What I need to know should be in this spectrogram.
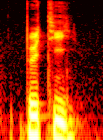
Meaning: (adjective) 1. small 2. little 3. petty; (noun) 1. small one (anything that is small) 2. little one (anything that is little) 3. little one; child (of humans or other animals)
- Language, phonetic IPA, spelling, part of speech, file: French, [p(ə)tsi], petit, adjective / noun, Fr-petit.ogg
